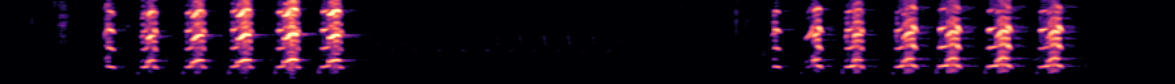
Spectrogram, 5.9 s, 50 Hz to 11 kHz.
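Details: A pair of Ospreys at their nest, 14 June 2019, giving two bursts of six or seven loud, piercing whistled cheeps in rapid succession, each burst lasting about a second with a clean silent gap between.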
